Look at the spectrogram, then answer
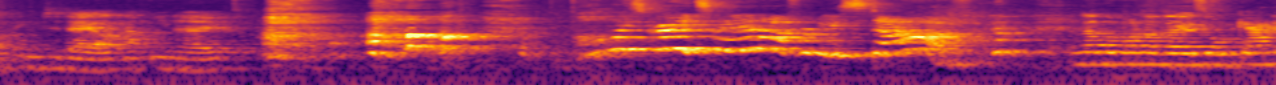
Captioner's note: laughs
